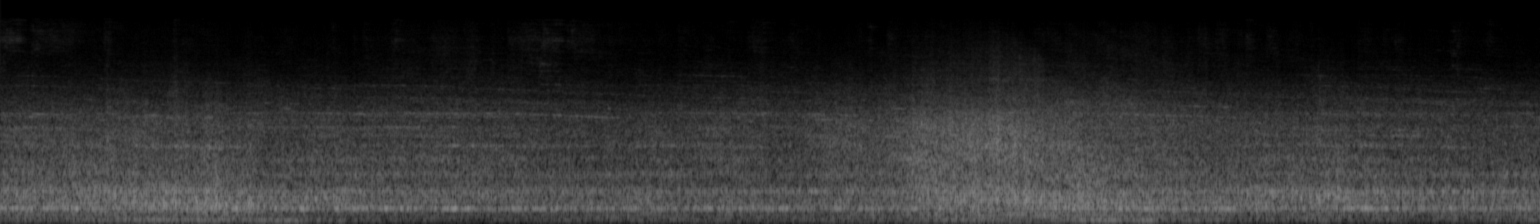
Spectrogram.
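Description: Double-stack intermodal freight train's well cars rolling past: steel wheels running on the rail with a steady hum underneath, getting louder and brighter for a few seconds around the middle.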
